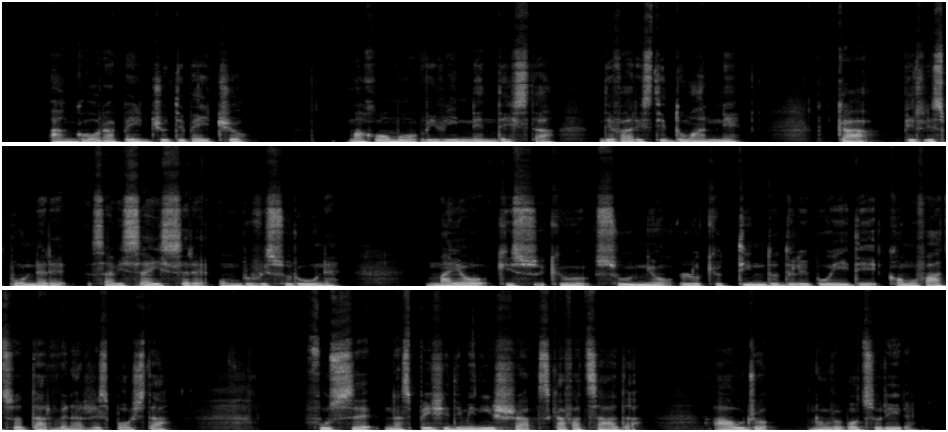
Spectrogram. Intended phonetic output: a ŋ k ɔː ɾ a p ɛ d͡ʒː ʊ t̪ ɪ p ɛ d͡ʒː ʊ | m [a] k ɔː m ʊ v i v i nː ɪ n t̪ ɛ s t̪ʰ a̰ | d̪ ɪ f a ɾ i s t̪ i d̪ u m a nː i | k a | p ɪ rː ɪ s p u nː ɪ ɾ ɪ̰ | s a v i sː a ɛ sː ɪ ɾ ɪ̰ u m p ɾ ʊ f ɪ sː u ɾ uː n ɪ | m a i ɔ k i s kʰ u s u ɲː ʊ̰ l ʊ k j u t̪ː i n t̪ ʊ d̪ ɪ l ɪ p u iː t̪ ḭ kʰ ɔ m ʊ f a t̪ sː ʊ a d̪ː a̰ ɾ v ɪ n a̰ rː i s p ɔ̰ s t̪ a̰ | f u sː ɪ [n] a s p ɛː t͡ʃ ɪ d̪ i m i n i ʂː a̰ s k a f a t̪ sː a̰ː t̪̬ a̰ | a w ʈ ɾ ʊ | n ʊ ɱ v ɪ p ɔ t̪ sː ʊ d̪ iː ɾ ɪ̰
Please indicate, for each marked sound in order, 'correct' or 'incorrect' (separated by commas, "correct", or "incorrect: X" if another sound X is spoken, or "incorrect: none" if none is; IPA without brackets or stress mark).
correct, correct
